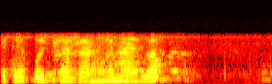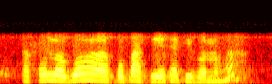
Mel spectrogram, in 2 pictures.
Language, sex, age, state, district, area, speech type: Assamese, female, 30-45, Assam, Majuli, urban, conversation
